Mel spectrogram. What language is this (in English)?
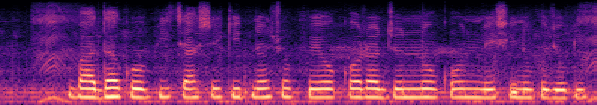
Bangla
